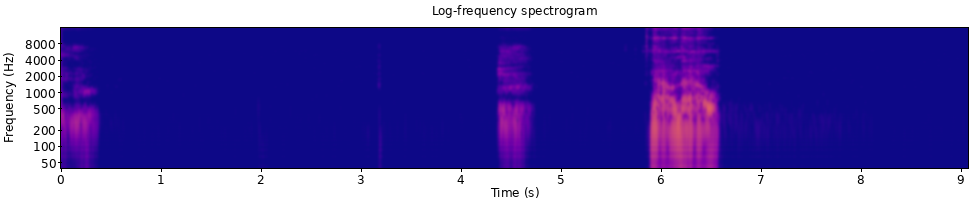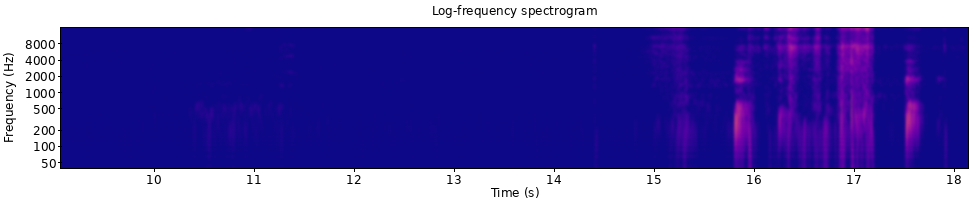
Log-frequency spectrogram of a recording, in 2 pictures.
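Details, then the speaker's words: Comedic burping clip with loud burping effects: a loud, long voiced belch among short throaty sounds and quiet noises, with the speaker saying excuse me and that it is impolite to burp. "Oh, wow. This is really impolite to burp. Now, this is impolite to burp."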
